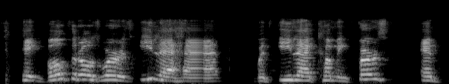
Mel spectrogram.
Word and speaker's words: ILA: I's are E's, so that would be pronounced Ela.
